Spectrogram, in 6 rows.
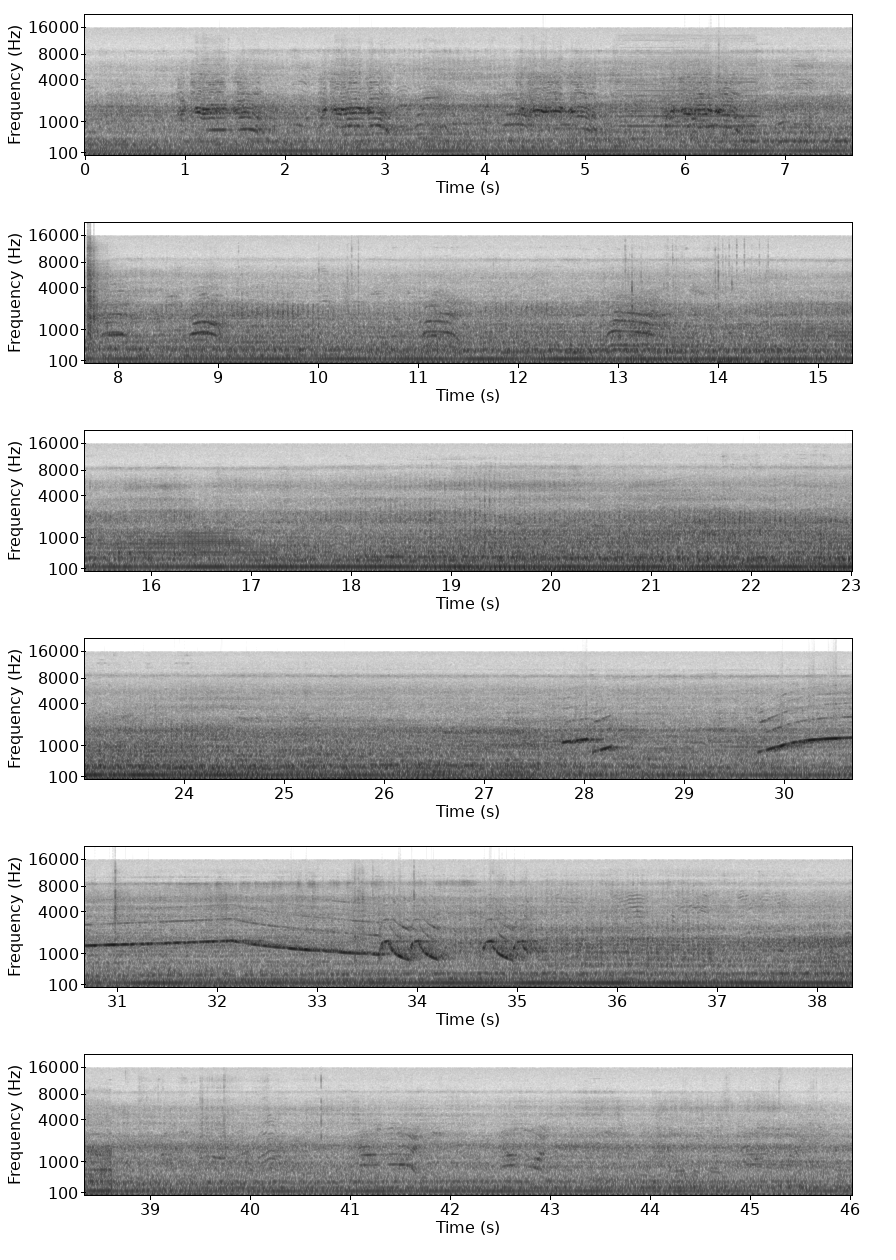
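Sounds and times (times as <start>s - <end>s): steady low drone: 0.0s - 46.0s
police siren wailing and yelping: 23.1s - 38.6s.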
